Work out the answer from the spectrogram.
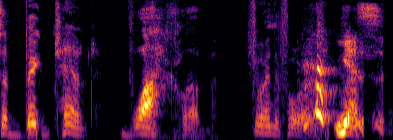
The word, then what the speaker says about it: bois: The name Sleepy Boys came from this idea of we But didn't it's want to like pronounced bois buy in French.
